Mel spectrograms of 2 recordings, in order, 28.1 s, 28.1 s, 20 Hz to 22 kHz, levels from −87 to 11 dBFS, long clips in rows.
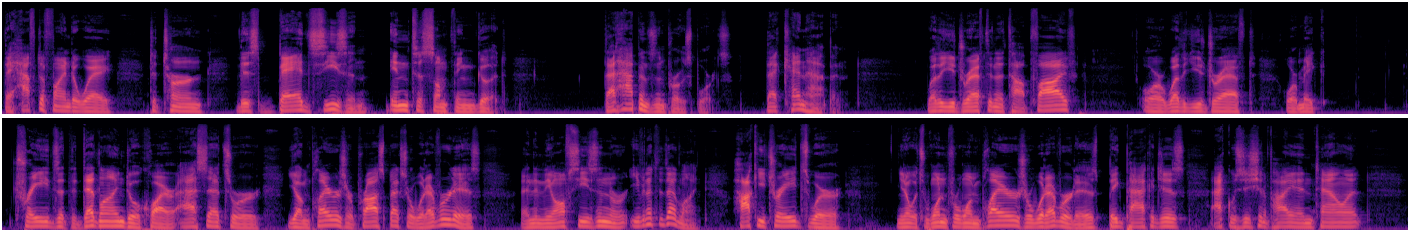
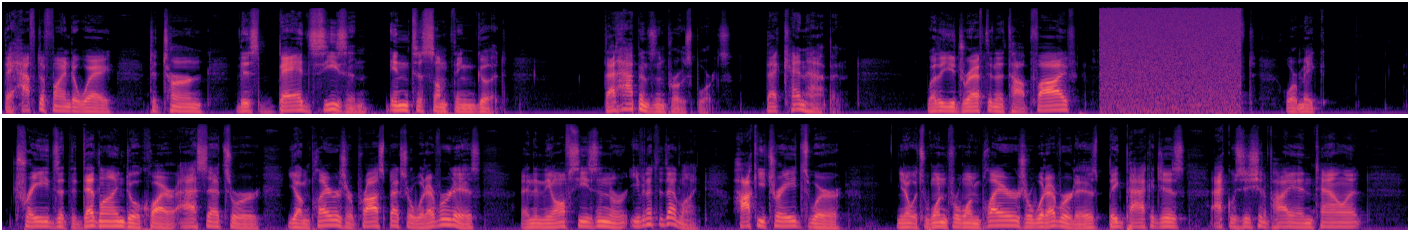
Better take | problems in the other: first | audio cutting out; filled with static; at 11 s for 1.5 s

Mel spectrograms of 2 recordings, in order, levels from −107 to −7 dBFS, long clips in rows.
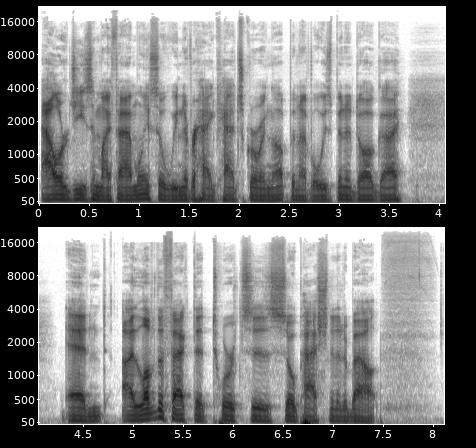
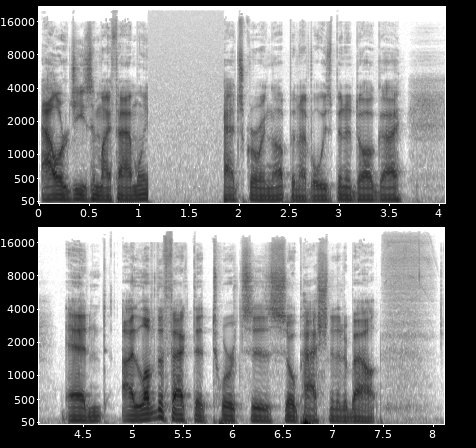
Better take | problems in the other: first | audio cutting out; at 1 s for 1 s

